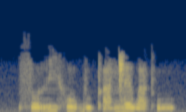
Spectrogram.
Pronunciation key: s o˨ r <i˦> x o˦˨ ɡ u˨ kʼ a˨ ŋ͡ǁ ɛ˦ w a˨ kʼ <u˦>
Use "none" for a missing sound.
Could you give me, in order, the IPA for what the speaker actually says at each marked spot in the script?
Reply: i˦, u˦

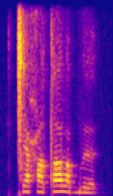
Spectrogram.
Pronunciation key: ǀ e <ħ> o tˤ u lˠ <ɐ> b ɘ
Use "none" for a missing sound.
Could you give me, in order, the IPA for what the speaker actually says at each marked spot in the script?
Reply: ħ, ɐ

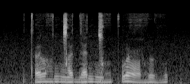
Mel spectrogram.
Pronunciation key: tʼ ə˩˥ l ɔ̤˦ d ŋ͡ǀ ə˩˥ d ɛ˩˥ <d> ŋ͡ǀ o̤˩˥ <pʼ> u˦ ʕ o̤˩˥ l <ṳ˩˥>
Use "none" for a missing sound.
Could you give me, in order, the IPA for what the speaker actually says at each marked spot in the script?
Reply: d, pʼ, ṳ˩˥

